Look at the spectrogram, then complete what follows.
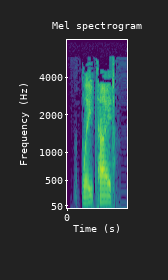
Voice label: "leak-tight", english; adjectives

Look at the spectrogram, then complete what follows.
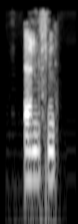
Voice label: "unfeigned", english; adjectives

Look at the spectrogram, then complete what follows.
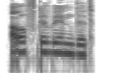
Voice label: "aufgewendet", German; adjectives

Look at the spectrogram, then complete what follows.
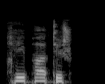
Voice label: "hepatisch", German; adjectives

